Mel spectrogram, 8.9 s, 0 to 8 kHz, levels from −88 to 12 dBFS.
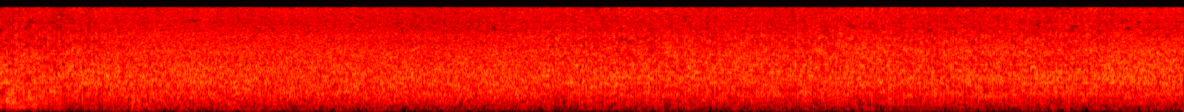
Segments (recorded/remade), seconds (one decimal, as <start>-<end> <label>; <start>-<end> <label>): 0.0-0.8 remade; 0.8-4.1 recorded; 4.1-8.4 remade; 8.4-8.9 recorded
